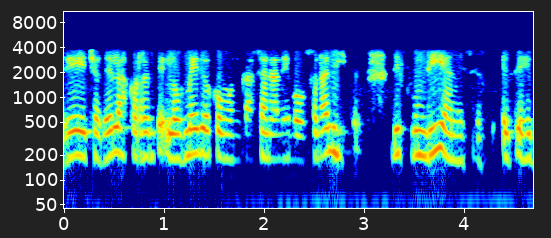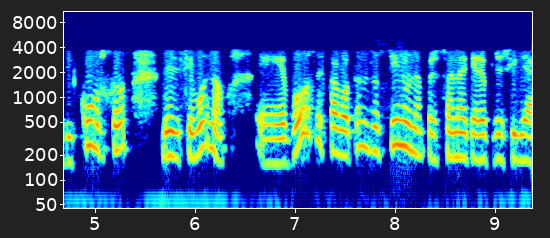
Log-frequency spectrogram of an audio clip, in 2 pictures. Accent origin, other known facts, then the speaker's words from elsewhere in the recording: Brazil; Spanish is a second language; Yo nunca había escuchado eso en 34 años de vida sentada en un bar en mi país.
